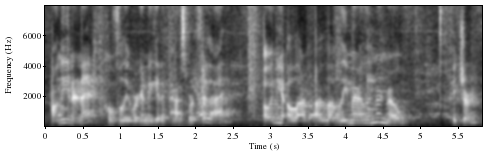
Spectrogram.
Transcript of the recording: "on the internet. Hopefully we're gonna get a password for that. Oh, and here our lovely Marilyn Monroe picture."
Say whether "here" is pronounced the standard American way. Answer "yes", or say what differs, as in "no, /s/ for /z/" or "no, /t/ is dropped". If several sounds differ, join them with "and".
no, /l/ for /ɹ/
